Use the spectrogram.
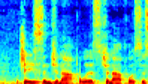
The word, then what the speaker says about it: Janopoulos: It's Jason Janopoulos. Janopoulos is spelled Janop as in Paul, Oulos.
